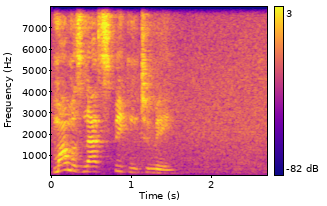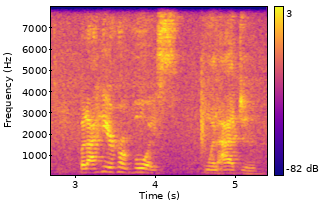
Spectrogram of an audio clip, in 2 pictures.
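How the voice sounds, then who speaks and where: A middle-aged woman reading poetry live, with deliberate, dramatic phrasing and pauses. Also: medium pitch, expressive, recorded from a distance. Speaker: poet, featured reader. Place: indoor cafe reading. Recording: noisy, echoey room recorded from afar.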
